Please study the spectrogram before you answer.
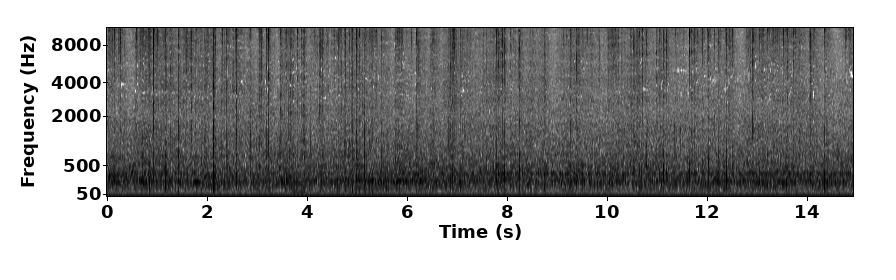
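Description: Long blue-painted nails tap the small silver metallic paillettes and studs on a dark navy knit fabric shirt lying soft and bunched on a table. A steady stream of quiet, light clicks and scratchy patter continues throughout, with bright, sharp ticks standing out over a low, soft rustle.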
